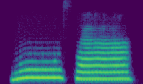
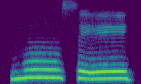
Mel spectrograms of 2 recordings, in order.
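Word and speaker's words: موسى: You should open your mouth. Like Musa. The correct pronunciation is Musa. The wrong is, if you don't open your mouth, it will be like this. Musi, Musi.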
